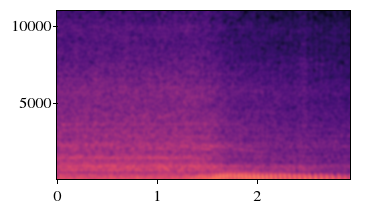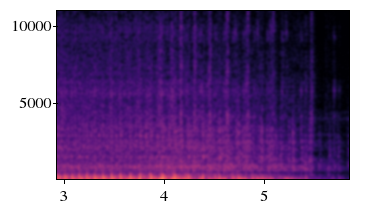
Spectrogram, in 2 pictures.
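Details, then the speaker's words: Firman H07553 9400W dual-fuel generator, new, first start on gasoline with electric start after 8–10 seconds of cranking to prime fuel: engine catches and settles into an even, steady single-cylinder beat before winding down; healthy normal running. "All right, that's all she wrote. But yeah, it ran pretty good."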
